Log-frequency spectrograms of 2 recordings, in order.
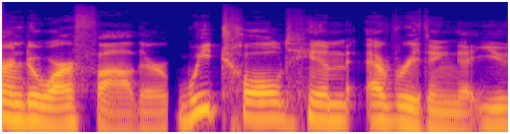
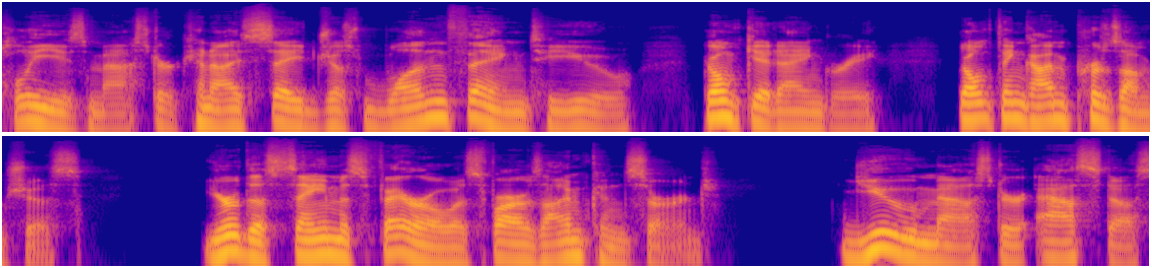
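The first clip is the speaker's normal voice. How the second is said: normal talking voice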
